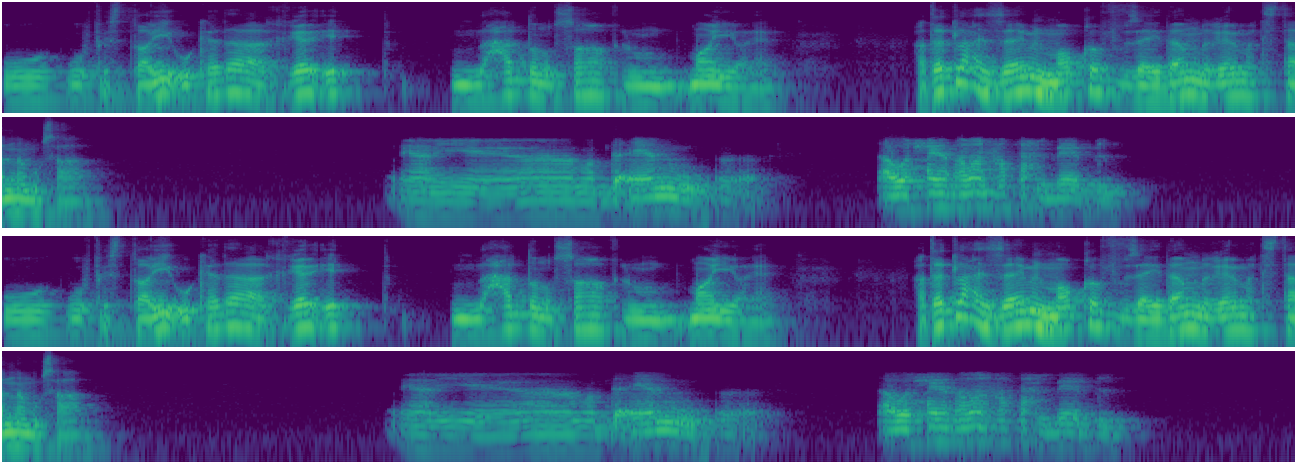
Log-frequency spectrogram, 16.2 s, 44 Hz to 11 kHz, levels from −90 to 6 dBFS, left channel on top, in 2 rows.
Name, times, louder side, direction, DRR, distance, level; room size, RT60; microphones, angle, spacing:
voice 1, 0.0-2.1 2.8-4.8 5.7-8.6, right 1 dB, 20° right, 1.2 m, -26 dB
voice 2, 10.5-12.8 13.5-15.0, left 2 dB, 80° left, 3.1 m, -31 dB
16.0 x 6.4 x 6.5 m
head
